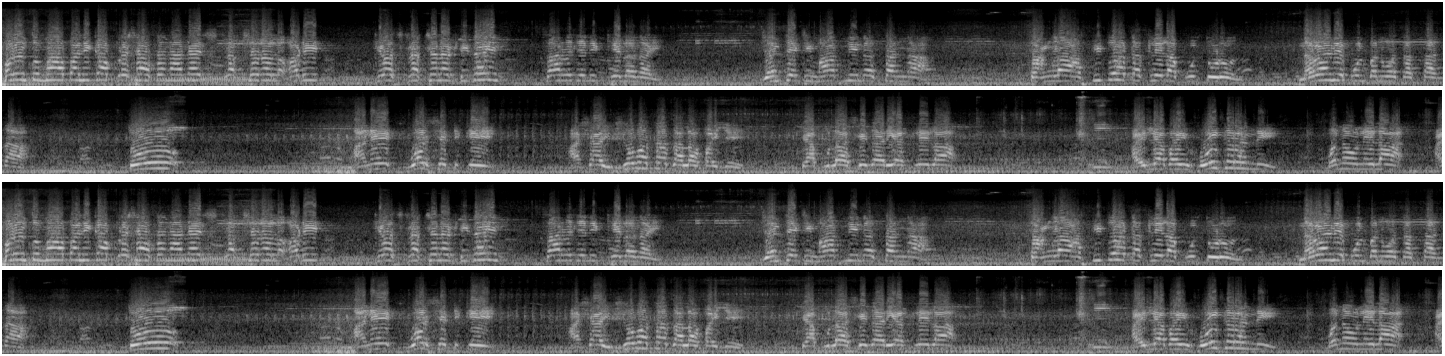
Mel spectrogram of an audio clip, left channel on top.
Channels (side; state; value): both; normal; correlation 0.95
